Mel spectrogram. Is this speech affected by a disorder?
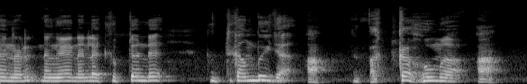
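Yes: cerebral palsy.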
